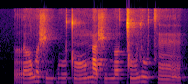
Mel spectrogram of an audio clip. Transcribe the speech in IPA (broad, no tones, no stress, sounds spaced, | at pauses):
r ʌː w ʌ ʃ i ɓ uː t õː ŋ a ʃ i ŋ ʌː ǀ ũ z uː t͡s ɛ̃ː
